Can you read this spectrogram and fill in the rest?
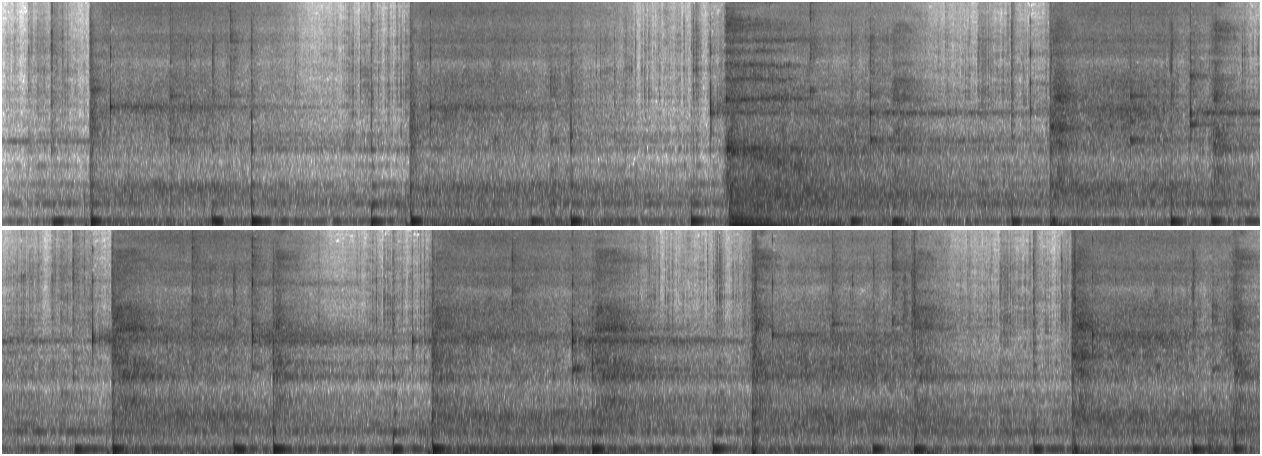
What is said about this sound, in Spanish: En este caso escuchamos el agua goteando en una cueva, pero podría ser perfectamente eh, el interior de un eh, tolos Em, un monumento, una, eh, una, de esos pasadizos de los monumentos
